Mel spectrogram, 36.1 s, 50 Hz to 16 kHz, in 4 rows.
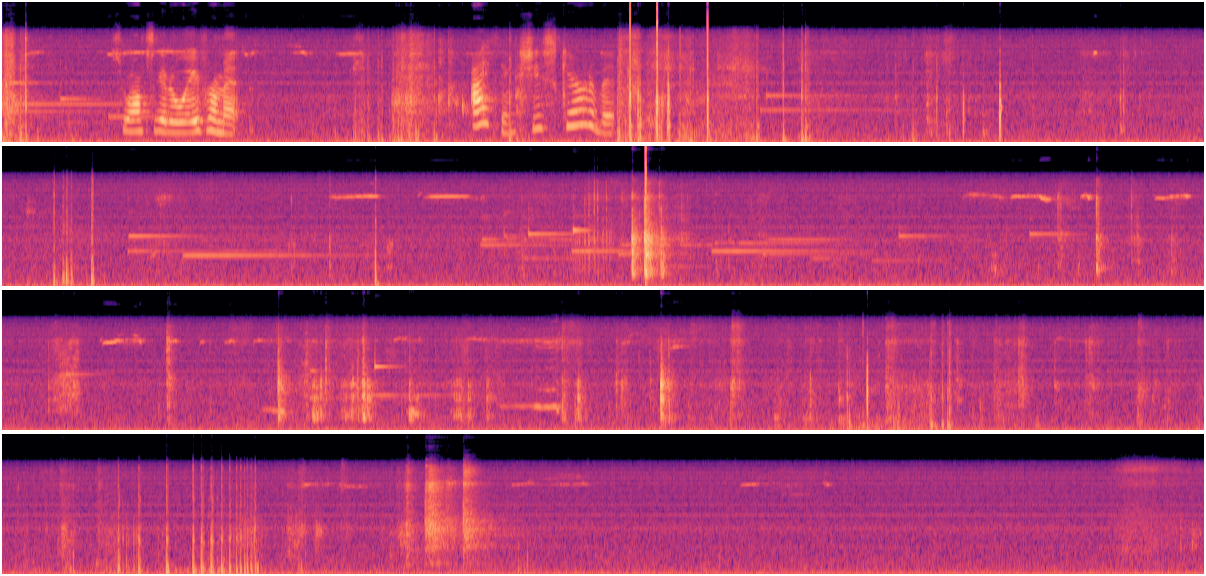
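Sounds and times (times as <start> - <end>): toy electronic lullaby: 0.0 - 2.4, 5.6 - 6.8, 10.0 - 17.8, 20.0 - 22.4.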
